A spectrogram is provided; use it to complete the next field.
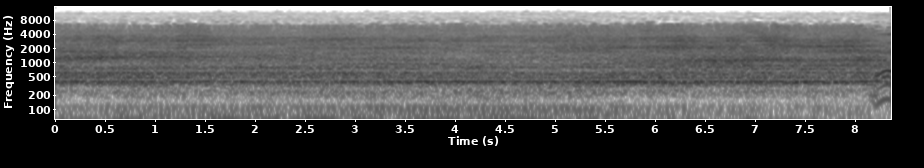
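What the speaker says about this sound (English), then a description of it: "Virgin lining up. Airbus A330." A Virgin Airbus A330 airliner lines up at Manchester Airport, its engines producing a steady, loud roar with a constant whine that holds throughout.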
